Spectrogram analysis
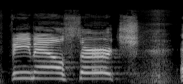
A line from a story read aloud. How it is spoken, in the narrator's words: Jimmy yells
